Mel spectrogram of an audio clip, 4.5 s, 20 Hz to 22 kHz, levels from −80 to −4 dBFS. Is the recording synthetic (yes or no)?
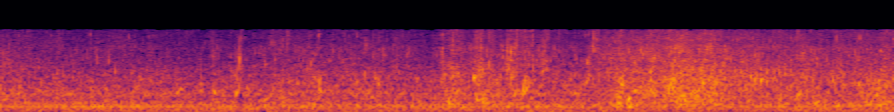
no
